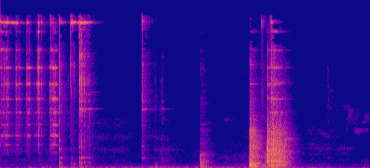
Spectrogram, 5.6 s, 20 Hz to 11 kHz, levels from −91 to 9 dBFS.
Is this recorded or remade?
recorded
